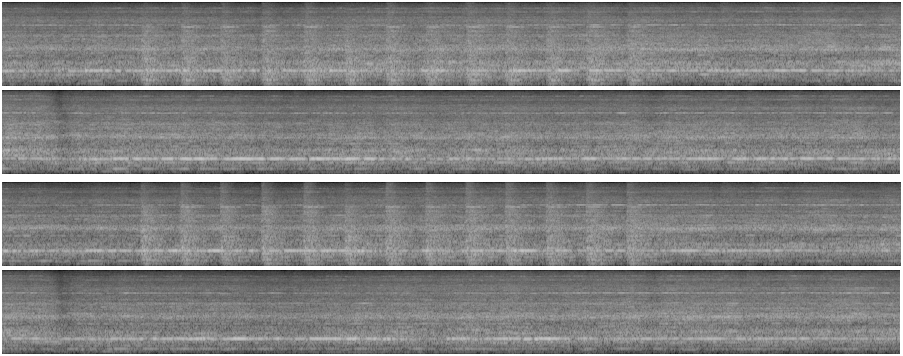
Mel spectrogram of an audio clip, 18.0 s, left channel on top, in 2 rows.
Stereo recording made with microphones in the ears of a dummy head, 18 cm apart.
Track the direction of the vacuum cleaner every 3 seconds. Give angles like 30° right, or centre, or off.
80° left, 80° left, 70° left, 40° left, 20° right, 50° right.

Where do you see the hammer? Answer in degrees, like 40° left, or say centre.
30° right.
